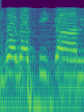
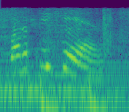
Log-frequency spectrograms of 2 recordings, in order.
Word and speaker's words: butter pecan: That brother that brother pecan. Like, oh. – No, brother pecan. – Right to how you say it. – Butter pecan. – Wait. – Oh, that's good, right? Butter pecan ice cream.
